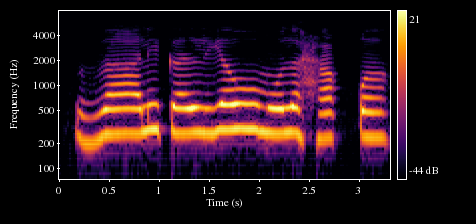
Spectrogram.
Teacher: قاف پر قلقلہ کریں گے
